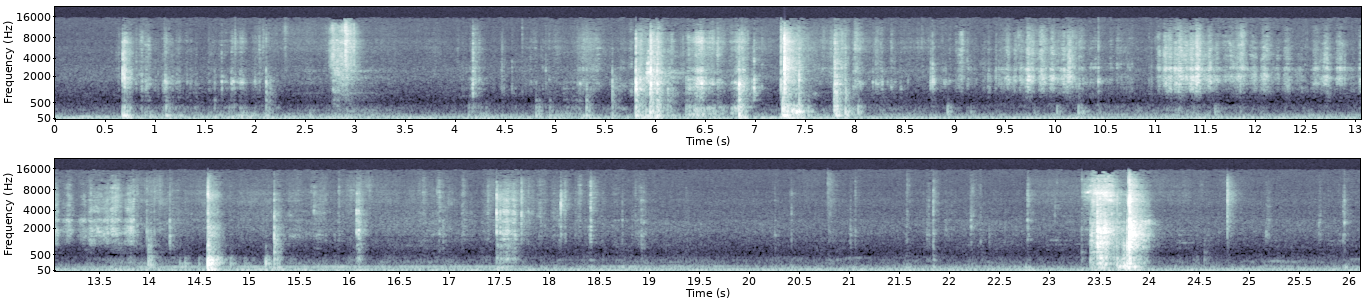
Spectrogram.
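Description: Cardstock being handled and pressed together, with small plastic clothespin clips set on the glued corners of a paper box lid. Scattered soft paper rustles and light clicks, a sharp click just past halfway and a louder rustle near the end.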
